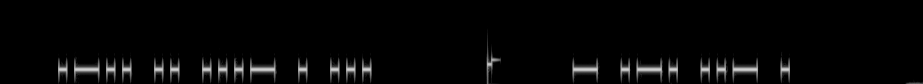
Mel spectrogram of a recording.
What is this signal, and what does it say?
Morse code, heard as a keyed tone, about 15 wpm, 700 Hz. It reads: LIVES TRUE
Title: Sets of 5 Words Encore - New Word Drill - 15wpm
